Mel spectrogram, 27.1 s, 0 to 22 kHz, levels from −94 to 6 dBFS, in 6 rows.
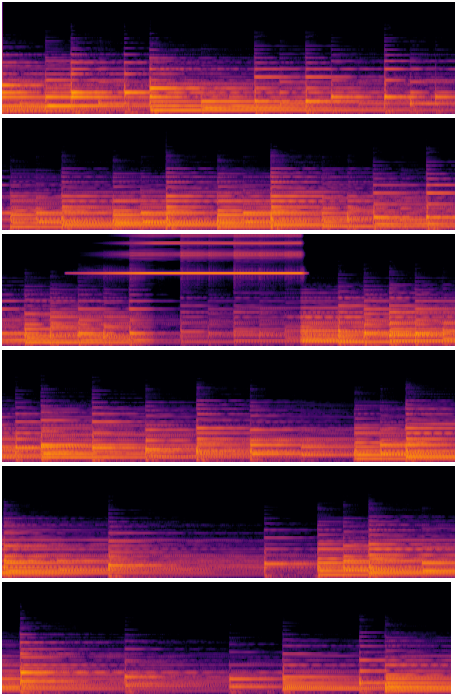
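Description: At 9.69 s a loudspeaker feedback squeal kicks in: a thin, piercing tone at 5.2 kHz that swells over roughly a second until it sits a few dB above the rest of the sound, then cuts off at 12.13 s. The mic was hearing its own speaker, and at that one frequency the loop gain went past unity, so the tone kept feeding itself until the loop was broken.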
